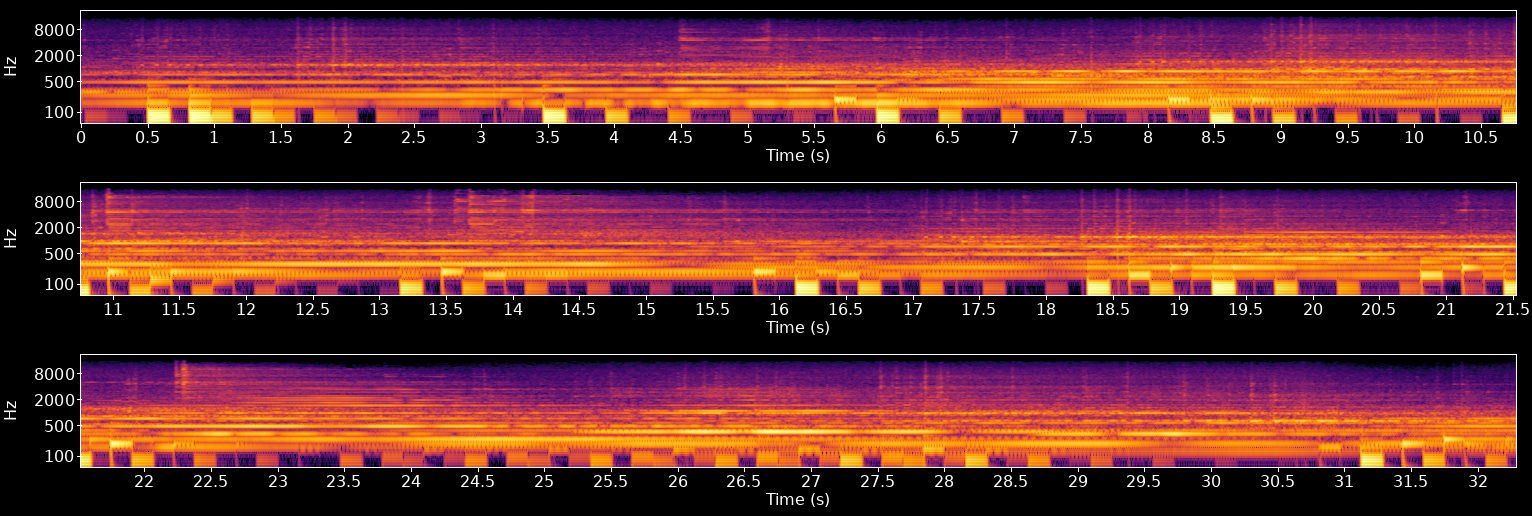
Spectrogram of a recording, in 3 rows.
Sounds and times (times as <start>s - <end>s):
Ambient music: 0.0s - 32.2s.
